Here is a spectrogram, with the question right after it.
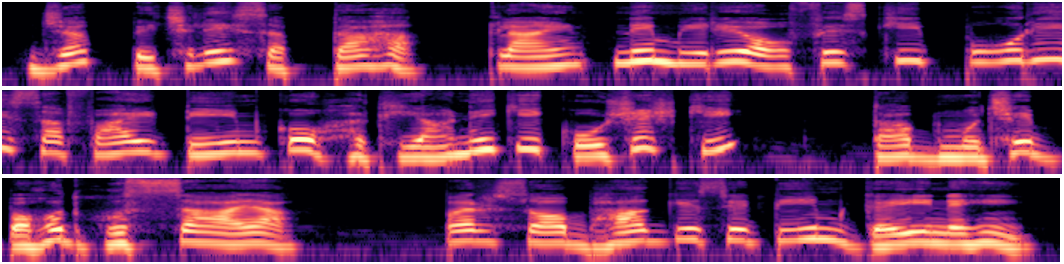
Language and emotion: Hindi, angry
